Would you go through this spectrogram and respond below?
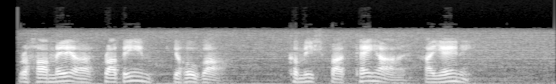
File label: voice, hebrew language; Psalm 119:156; rahameyha rabeem yehovah, ke'meeshpateyha hayaynee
